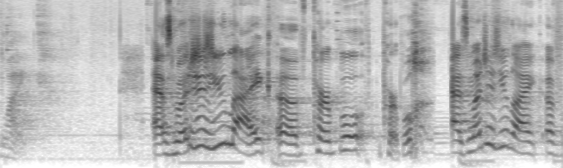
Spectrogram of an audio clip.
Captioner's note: laughs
